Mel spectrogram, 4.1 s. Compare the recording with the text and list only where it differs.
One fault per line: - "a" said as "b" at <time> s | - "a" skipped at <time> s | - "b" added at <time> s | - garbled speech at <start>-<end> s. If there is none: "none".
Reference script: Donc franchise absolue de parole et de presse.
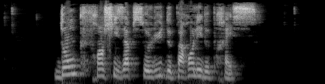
none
